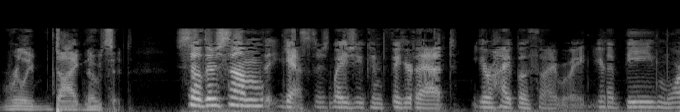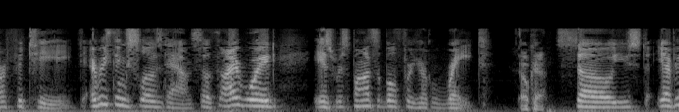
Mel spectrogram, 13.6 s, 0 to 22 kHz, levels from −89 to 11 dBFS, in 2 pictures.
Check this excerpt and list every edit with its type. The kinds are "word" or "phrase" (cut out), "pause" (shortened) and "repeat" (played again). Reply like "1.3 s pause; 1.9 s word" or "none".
2.6 s word; 3.3 s word; 4.1 s word; 4.6 s pause; 6.1 s word; 11.1 s word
